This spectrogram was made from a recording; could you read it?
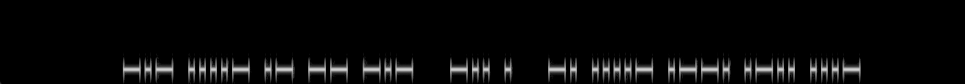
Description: Morse code, heard as a keyed tone, about 22 wpm, 700 Hz. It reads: K4AMK DE N4PLV
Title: USA Callsign DE Callsign - 5 Characters - 22wpm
